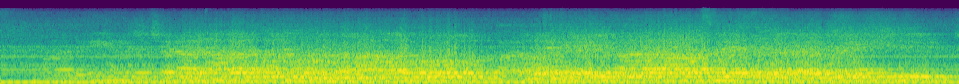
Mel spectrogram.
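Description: A congregation of men and women sings together in a large room.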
